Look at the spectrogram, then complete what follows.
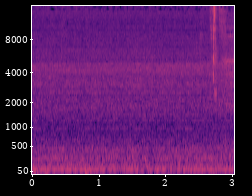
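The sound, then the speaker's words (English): A car's engine rumbles low and steady as it pulls up outside a house, a continuous hum for a few seconds with a faint high squeak near the end and no voices. “A car pulls up outside the house.”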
